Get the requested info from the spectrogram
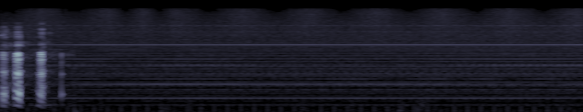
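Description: A short laugh over the aircraft radio, then near silence with only a faint steady electrical hum on the line.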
